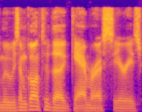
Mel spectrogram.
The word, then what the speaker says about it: Gamera: Or when they pronounce Gamera, I'm like, no. Gamera, yeah.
